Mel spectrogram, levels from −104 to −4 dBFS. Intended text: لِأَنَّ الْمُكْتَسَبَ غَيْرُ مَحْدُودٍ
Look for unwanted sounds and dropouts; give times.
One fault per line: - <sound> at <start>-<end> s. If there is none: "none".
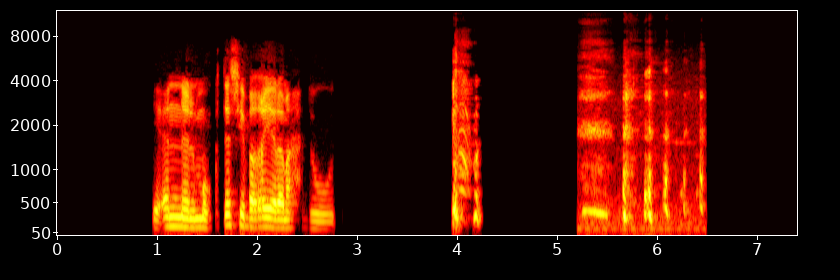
- cough at 4.0-4.3 s
- laugh at 5.2-6.5 s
